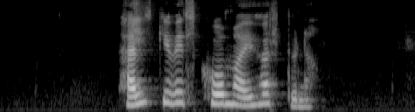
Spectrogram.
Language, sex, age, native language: Icelandic, female, 40-49, Icelandic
